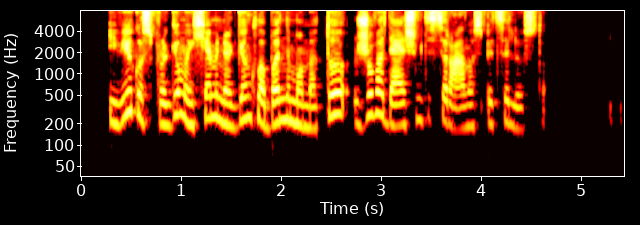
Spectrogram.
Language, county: Lithuanian, Kaunas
